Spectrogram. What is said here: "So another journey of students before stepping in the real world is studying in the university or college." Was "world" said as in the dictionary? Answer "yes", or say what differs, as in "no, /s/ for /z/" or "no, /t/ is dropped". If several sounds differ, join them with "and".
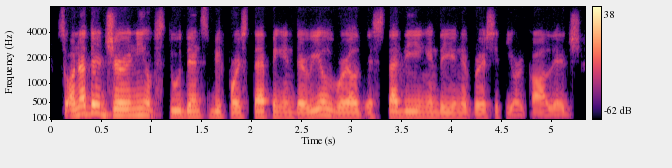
yes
